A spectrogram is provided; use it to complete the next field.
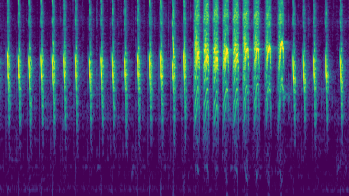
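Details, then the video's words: Green leafbird in a training recording for caged birds with harsh song notes: rapid, evenly repeated rough chattering notes, about four per second, growing louder midway. "Suara cucak ijo full isian suara kasar tembakan gemericik air"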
